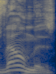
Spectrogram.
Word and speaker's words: Velma: This is all covered in a news report during which the reporter butchers Velma's name. Say my name. Vermin Dorkley.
